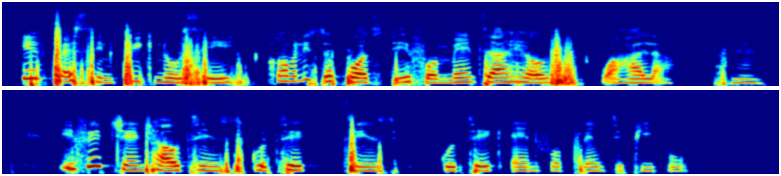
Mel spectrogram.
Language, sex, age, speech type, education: Nigerian Pidgin, female, 30-45, spontaneous, tertiary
